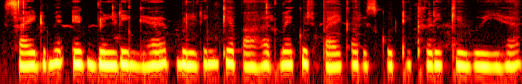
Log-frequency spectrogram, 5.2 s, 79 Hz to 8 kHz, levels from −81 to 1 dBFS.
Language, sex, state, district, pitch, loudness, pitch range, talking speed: Hindi, female, Jharkhand, Ranchi, 225 Hz, -18 LUFS, 220-235 Hz, 195 wpm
